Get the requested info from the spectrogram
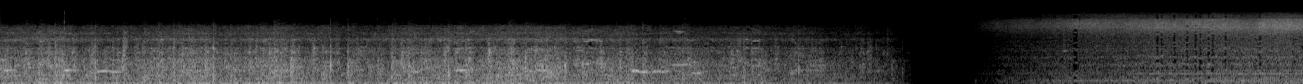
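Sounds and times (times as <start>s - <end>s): train wheels clattering on track: 0.0s - 9.2s.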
